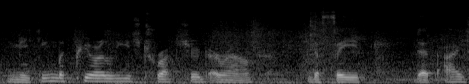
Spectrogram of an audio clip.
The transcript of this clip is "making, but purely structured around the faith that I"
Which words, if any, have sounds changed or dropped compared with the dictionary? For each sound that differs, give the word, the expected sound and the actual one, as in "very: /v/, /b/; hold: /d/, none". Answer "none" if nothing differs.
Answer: faith: /θ/, /t/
